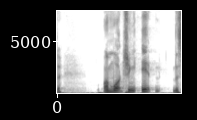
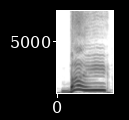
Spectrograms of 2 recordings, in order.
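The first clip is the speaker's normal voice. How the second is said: cheery vlogger bye. Pretend. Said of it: "I sound like one of those vloggers".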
